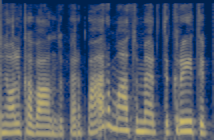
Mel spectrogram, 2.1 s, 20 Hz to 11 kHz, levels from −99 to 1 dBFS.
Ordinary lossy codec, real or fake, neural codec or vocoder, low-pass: MP3, 96 kbps; real; none; 9.9 kHz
